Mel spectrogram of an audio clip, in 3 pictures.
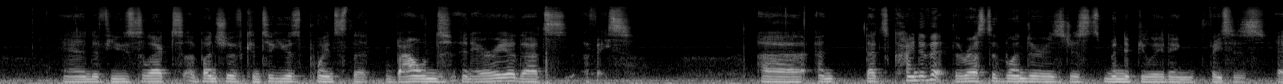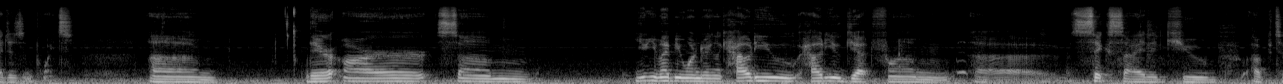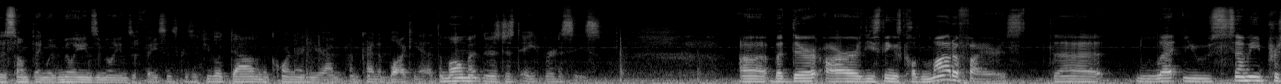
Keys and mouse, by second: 6.4 g, 35.0 click, 36.3-38.4 drag.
